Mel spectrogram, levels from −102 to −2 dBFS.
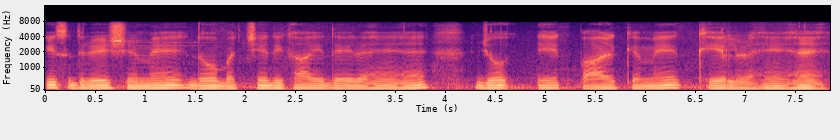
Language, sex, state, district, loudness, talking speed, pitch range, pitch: Hindi, male, Jharkhand, Ranchi, -17 LUFS, 120 wpm, 100-110 Hz, 105 Hz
